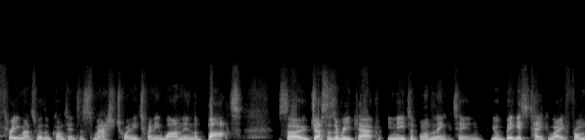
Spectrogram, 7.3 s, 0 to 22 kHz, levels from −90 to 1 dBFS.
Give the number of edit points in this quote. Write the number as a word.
three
